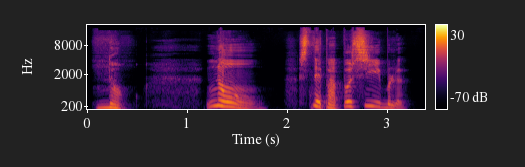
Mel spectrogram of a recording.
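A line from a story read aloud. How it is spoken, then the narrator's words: Panicked exclamation. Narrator (French): s'écria Nicole affolée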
